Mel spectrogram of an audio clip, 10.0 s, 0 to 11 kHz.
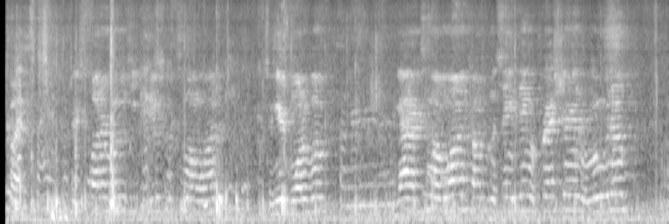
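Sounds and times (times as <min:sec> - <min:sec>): voices talking in echoing gym: 0:00.1 - 0:10.0.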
